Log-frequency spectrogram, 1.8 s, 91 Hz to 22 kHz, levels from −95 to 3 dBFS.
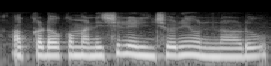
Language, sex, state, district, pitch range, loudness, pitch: Telugu, female, Telangana, Hyderabad, 220-230 Hz, -14 LUFS, 220 Hz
